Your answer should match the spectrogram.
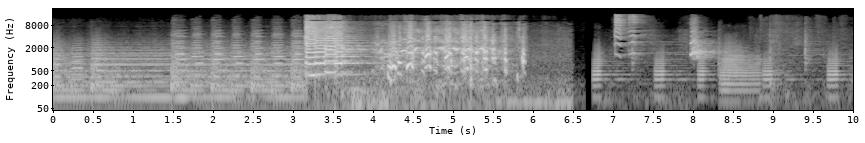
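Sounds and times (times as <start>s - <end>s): honking horn tone: 3.1s - 4.1s
person laughing: 3.9s - 6.0s.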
